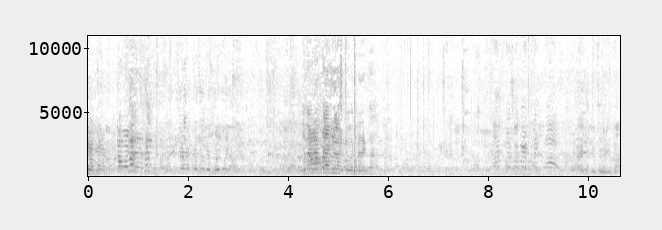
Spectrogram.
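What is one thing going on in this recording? Men nearby shout and call out loudly.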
